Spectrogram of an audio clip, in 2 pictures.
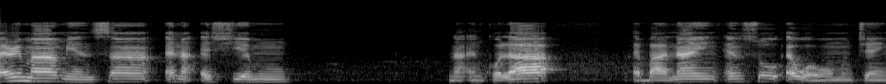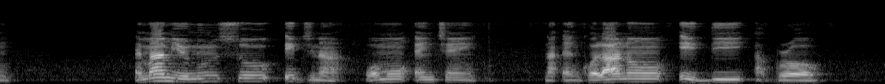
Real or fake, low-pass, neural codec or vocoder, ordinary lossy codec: real; 7.2 kHz; none; Opus, 32 kbps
